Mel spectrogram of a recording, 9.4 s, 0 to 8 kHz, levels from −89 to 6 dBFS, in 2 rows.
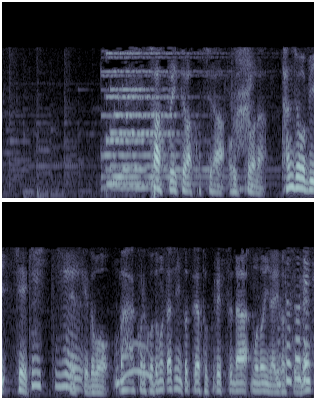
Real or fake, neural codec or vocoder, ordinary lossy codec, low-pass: real; none; AAC, 16 kbps; 7.2 kHz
